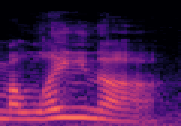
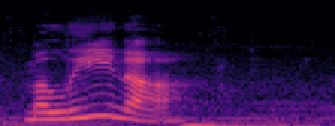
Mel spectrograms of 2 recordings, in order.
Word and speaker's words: Malena: ] Malena yeah but you were saying Milena like it's it's in English the correct pronunciation of e is e Molina what if it would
